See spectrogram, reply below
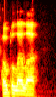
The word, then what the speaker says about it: Coppolella: But someone asked him how to pronounce his last name, and he did say it was pronounced Coppolella,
